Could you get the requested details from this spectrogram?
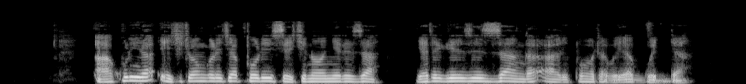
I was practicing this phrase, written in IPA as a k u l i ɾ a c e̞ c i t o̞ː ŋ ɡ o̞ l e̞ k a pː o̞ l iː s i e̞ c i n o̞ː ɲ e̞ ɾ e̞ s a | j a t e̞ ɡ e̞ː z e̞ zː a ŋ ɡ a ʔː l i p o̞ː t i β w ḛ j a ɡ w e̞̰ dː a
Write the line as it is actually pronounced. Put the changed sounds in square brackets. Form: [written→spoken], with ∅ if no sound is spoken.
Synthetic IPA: a k u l i ɾ a [c→ʔ] e̞ c i t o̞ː ŋ ɡ o̞ l e̞ [k→c] a pː o̞ l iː s i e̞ c i n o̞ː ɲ e̞ ɾ e̞ [s→z] a | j a t e̞ ɡ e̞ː z e̞ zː a ŋ ɡ a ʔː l i p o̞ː t [i→a] β w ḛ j a ɡ w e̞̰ dː a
